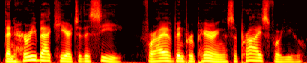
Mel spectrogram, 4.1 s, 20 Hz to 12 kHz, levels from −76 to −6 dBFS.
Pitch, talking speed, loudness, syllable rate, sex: 135 Hz, 235 wpm, -19 LUFS, 5.8 syllables/s, male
